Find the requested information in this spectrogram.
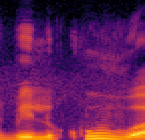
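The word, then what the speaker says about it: بالقوّہ: صحیح تلفظ بالقوہ ہے، صحیح واو کی تجدید کے ساتھ ہے، بالقوہ نہیں ہے، بالقوہ.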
